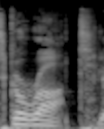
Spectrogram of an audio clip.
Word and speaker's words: garrote: how is this pronounced, garrote? – It's garrote.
